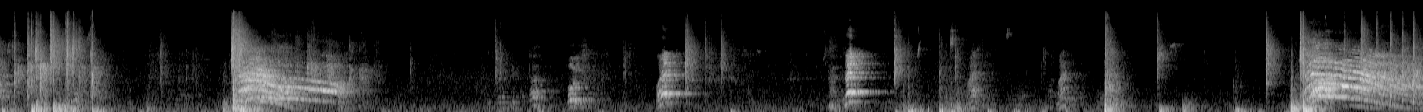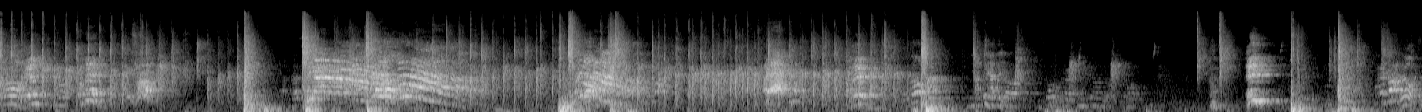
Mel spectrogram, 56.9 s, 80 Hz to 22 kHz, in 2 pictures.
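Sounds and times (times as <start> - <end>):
bamboo swords cracking: 4.6 - 5.1, 25.2 - 26.4, 39.6 - 41.0, 52.4 - 53.3, 54.3 - 56.3
bamboo swords knocking together: 24.7 - 26.4, 54.3 - 56.3
thud: 25.8 - 26.4, 39.6 - 41.1, 54.3 - 55.8
high-pitched drawn-out shout: 26.2 - 28.4.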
